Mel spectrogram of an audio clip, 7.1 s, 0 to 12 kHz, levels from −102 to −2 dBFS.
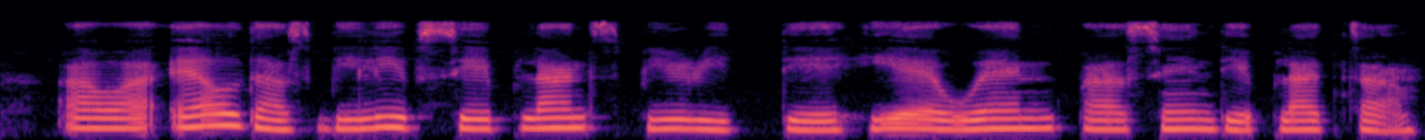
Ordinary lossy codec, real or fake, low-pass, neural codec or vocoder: none; real; 7.2 kHz; none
